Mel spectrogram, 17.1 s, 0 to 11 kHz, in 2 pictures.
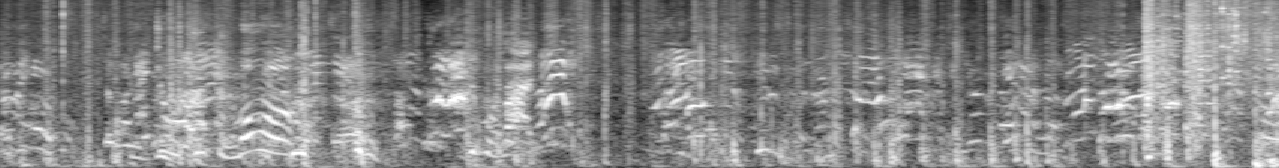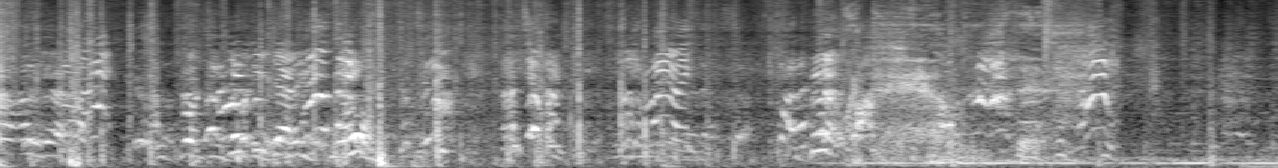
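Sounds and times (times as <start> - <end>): men shouting and yelling: 0.0 - 17.0.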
